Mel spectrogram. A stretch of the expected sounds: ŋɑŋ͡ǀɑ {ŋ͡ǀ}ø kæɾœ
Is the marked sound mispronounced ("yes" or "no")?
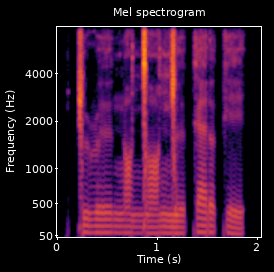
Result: no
